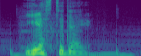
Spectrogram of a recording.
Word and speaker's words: yesterday: Yesterday. That's right, yep. The schwa is in the middle.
